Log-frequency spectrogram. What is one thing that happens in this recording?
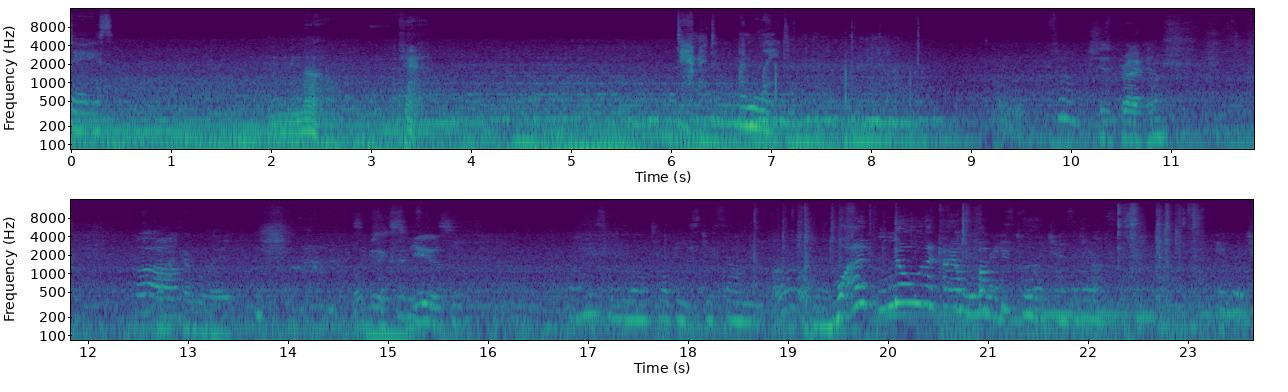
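A group of young people talk quietly nearby.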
